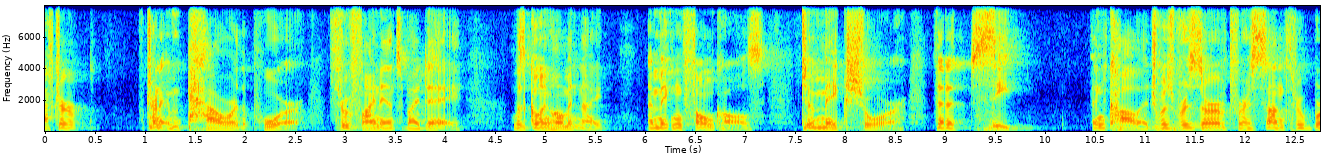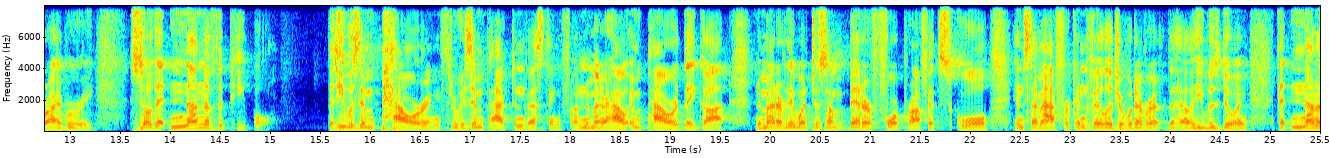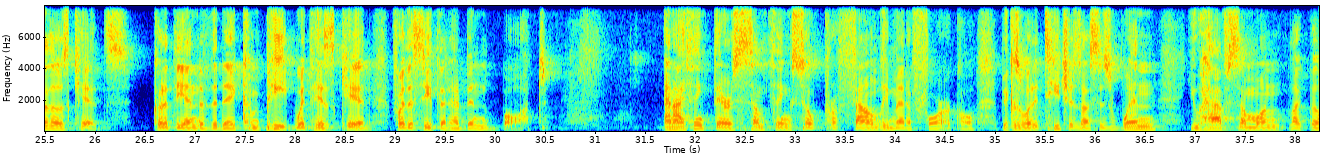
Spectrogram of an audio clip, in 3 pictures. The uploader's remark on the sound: live conversation recorded at Made By We in New York City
